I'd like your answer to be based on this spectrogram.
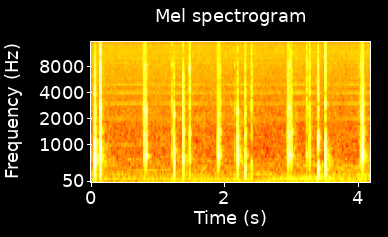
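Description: Short fingernails and fingertips tap and grip the black lid and sides of a round plastic tub of shea butter with a printed label, likely full, while turning it in hand. About fifteen quiet, dry, separate taps and clicks are heard, each dying out almost at once over a low hum.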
